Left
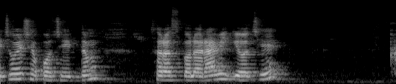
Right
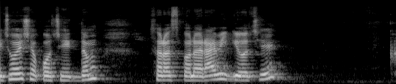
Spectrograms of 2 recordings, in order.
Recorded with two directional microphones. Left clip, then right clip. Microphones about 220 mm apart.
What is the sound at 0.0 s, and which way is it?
Speech, 50° right (ahead or behind).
